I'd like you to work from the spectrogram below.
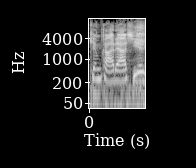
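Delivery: put-on Boston accent on the name. Trying to say a name in an accent: put-on boston accent. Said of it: "I can't even do the Boston accent".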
